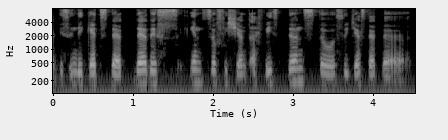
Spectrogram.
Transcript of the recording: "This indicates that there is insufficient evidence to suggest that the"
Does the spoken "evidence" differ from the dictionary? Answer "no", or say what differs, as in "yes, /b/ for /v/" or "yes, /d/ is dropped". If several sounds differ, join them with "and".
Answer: yes, /f/ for /v/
